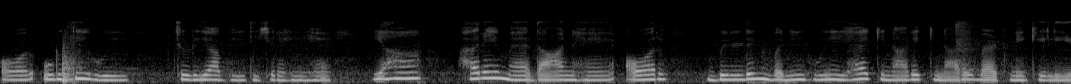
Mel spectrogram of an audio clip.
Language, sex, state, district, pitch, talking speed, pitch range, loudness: Hindi, female, Jharkhand, Sahebganj, 215 Hz, 115 wpm, 195-235 Hz, -26 LUFS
